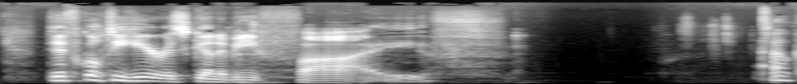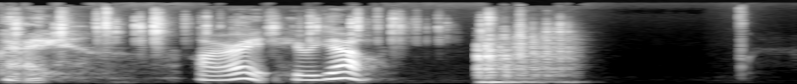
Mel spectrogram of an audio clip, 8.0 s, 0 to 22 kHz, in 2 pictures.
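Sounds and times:
speech: 0:00.2 - 0:02.4, 0:03.8 - 0:06.6
dice clattering across a hard table: 0:03.4 - 0:07.0.

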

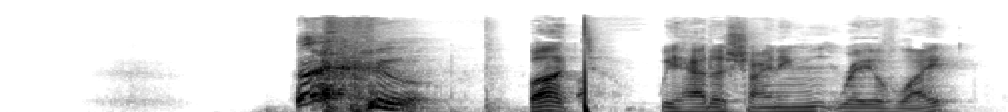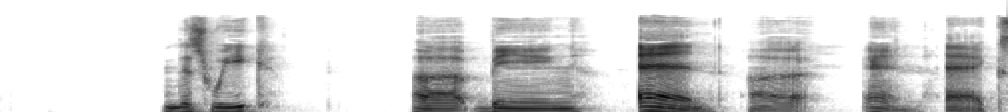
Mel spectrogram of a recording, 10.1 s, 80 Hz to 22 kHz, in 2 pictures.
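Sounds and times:
faint intake of breath: 0:00.5 - 0:01.0
loud sneeze into the microphone: 0:01.5 - 0:02.2
speech: 0:01.5 - 0:04.8, 0:05.8 - 0:06.5, 0:07.1 - 0:10.0.

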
